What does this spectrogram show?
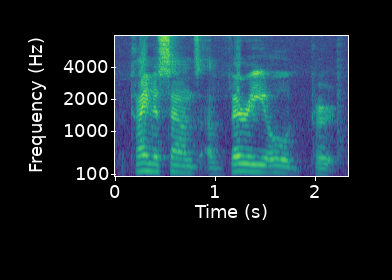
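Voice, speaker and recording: A man's voice: mid-range voice, moderate pace. Man reading a children's story aloud. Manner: expressive, stumbles over words and corrects himself. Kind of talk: amateur read-aloud narration with asides.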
